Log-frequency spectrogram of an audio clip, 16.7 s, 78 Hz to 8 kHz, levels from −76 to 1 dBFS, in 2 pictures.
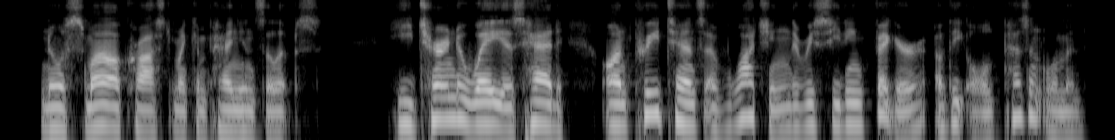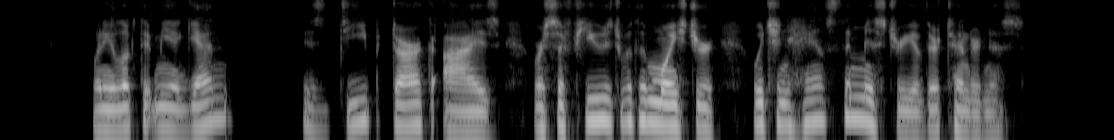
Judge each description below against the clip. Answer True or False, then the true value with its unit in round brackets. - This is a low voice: True (125 Hz)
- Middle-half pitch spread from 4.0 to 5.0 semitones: True (4.7 semitones)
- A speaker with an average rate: True (170 wpm)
